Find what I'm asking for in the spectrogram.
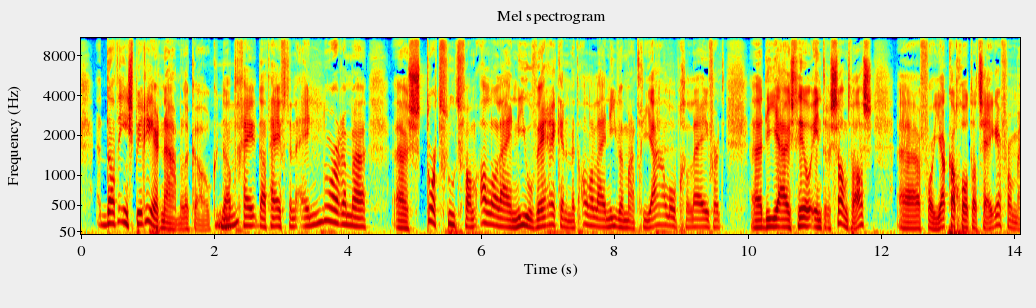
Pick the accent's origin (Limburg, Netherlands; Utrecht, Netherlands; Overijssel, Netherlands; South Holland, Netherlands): South Holland, Netherlands; Delft; dat wij uit Delft komen is eigenlijk irrelevant.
